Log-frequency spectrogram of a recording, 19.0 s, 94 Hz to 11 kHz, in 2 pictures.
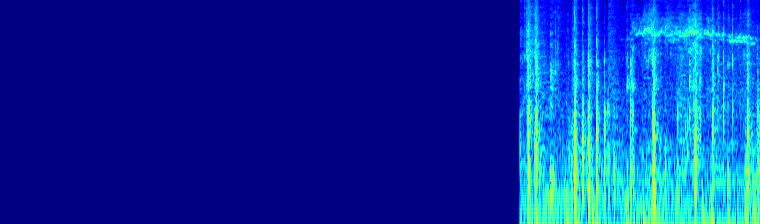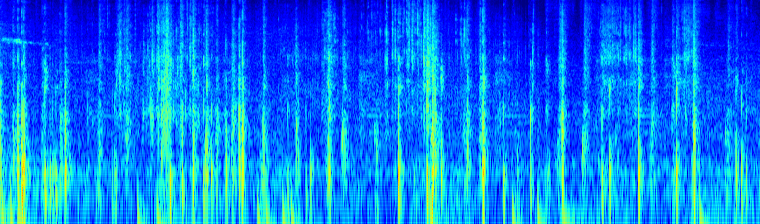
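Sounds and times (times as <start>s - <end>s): fireworks cracks and pops: 6.5s - 19.0s
falling whistle: 7.8s - 10.4s.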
